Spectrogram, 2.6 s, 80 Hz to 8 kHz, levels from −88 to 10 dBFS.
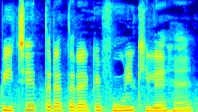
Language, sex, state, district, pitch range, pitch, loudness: Hindi, female, Uttar Pradesh, Lucknow, 215-240 Hz, 225 Hz, -16 LUFS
